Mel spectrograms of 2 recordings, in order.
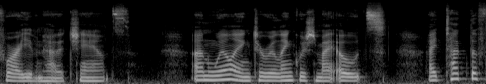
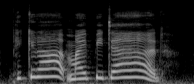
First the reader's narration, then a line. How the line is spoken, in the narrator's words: Bonnie hollered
